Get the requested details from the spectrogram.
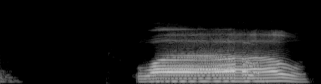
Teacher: দুই ঠোঁট গোল করিয়া পাতলা আওয়াজে ওয়াও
